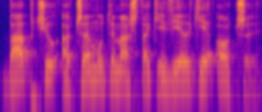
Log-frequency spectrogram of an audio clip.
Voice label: narr; Szkola Koziolka; CyberMycha 2003 October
